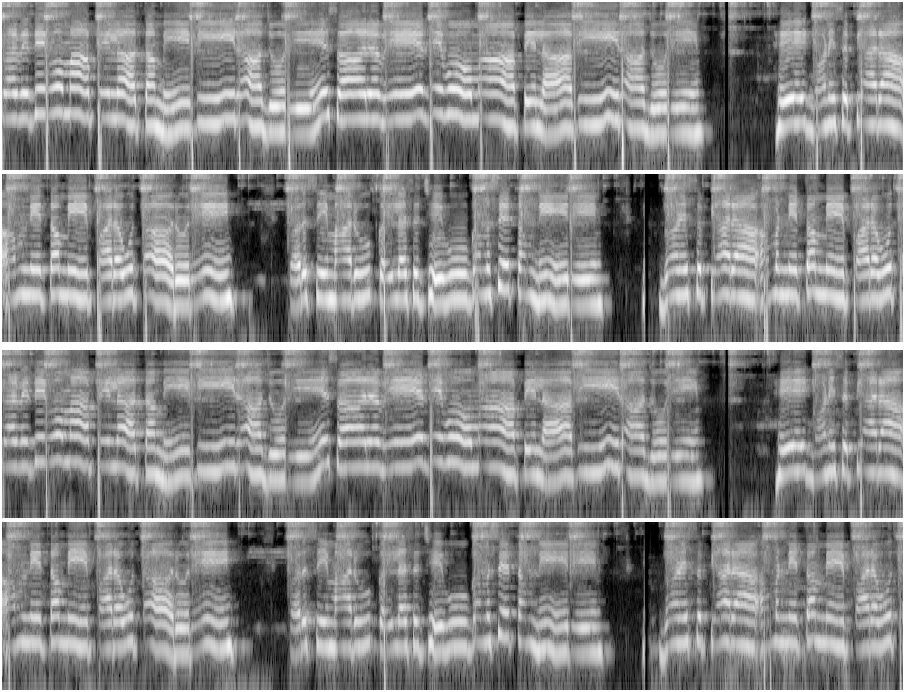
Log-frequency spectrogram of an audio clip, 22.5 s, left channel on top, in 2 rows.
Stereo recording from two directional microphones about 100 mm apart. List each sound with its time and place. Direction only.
0.0 s music: 30° left (ahead or behind)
